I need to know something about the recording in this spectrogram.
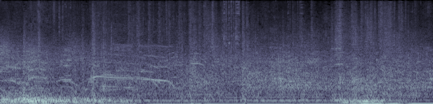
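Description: Gunshots crack and boom close by.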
